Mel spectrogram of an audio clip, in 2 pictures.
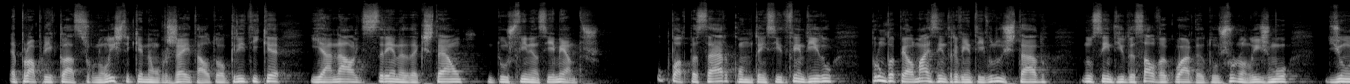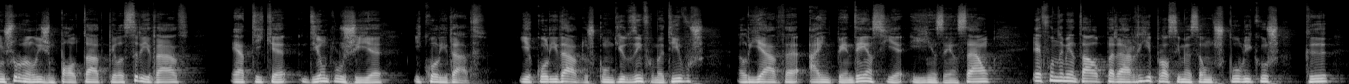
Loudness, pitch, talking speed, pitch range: -19 LUFS, 120 Hz, 145 wpm, 110-130 Hz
